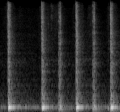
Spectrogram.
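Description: Acoustic guitar strummed at a steady, even tempo in alternating down and up strokes: three louder down strums with lighter up strums between them, the chord ringing under each stroke.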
